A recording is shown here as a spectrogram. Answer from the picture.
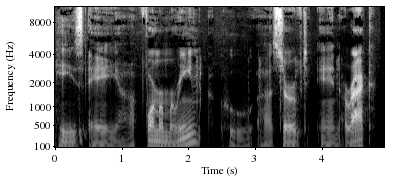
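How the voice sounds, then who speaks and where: Against a quiet background, a man speaks in an American accent. His pitch is very deep and low. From Brooklyn, New York. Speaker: podcast host. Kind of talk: radio DJ patter, upbeat podcast intro. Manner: energetic, friendly, punchy and chatty.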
